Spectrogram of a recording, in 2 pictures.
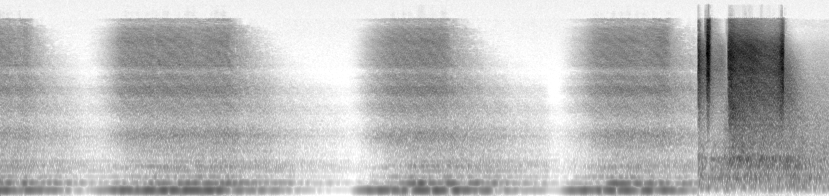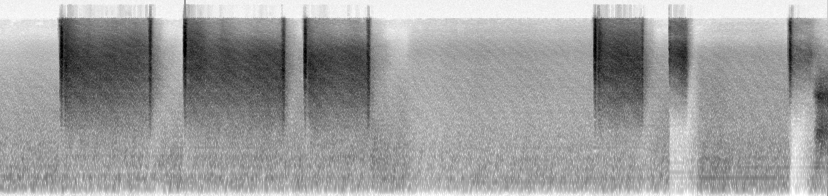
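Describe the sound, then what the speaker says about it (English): A clear protective coating being sprayed onto the raw steel of a restored AEC Mammoth Major crane truck: a droning hum with three pulses, then repeated hissing spray bursts of varying length, close and fairly loud. "the team applies a clear protective coating"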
